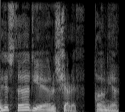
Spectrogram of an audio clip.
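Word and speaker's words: Honea: In his third year as sheriff, Honia rhymes with Tony has become something of a rock star at the media briefings with a firm but friendly demeanor.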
